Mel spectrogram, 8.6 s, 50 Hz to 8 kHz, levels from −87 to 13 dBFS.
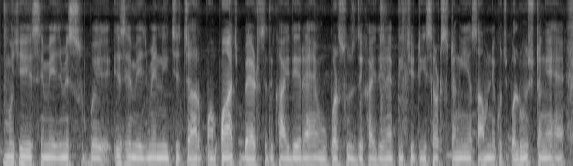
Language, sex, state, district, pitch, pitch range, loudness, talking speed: Hindi, male, Bihar, Darbhanga, 105 Hz, 100-110 Hz, -17 LUFS, 225 wpm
